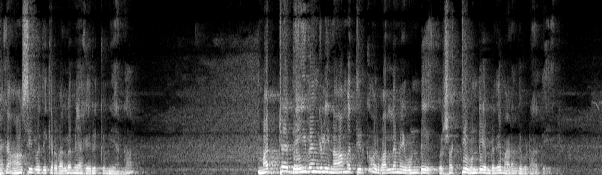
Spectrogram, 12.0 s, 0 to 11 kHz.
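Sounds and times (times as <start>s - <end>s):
microphone hiss and low rumble: 0.0s - 12.0s.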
